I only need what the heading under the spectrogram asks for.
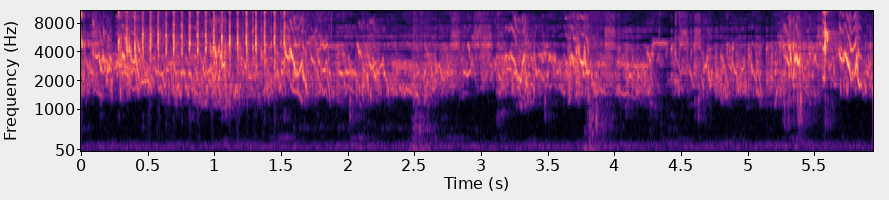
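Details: Budgerigars chattering, a dense stream of warbled, scratchy chirps and short squawks, continuous over six seconds with a brief buzzy trill near the start and a few louder sharp notes near the end.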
